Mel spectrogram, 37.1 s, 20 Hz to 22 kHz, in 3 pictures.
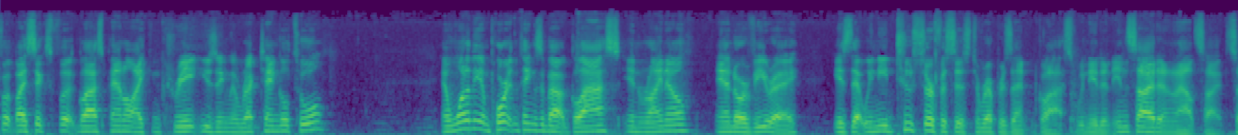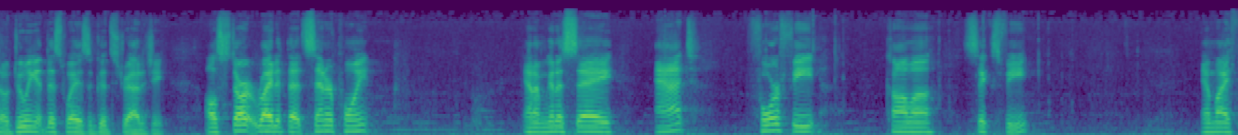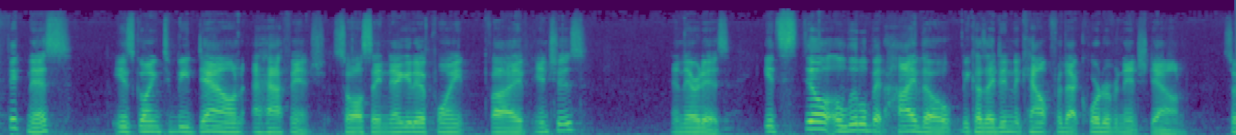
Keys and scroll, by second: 22.9 Return, 30.3 Return.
